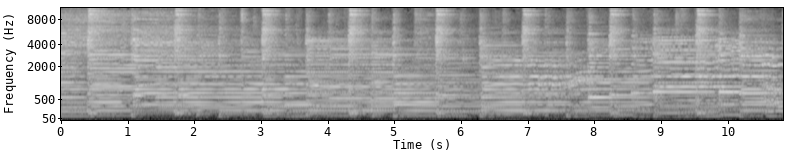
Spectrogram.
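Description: Instrumental break in a country gospel song's accompaniment: guitar-led backing music over a steady beat, with no singing.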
